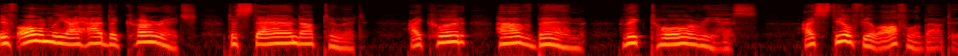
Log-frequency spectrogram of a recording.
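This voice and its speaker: A man puts on a character voice, talking at a fairly slow pace with a high pitch. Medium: read story. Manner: casual, chatty.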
